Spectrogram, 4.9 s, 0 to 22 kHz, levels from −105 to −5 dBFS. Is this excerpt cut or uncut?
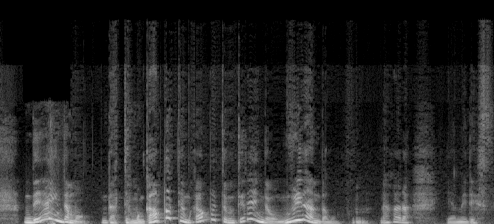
cut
